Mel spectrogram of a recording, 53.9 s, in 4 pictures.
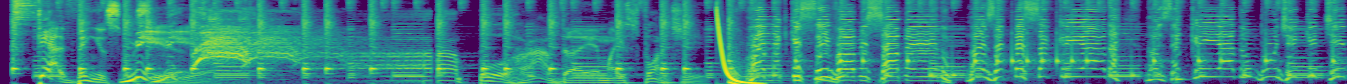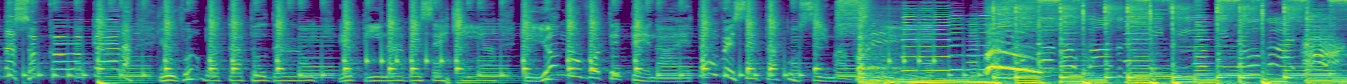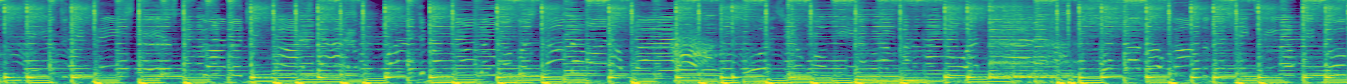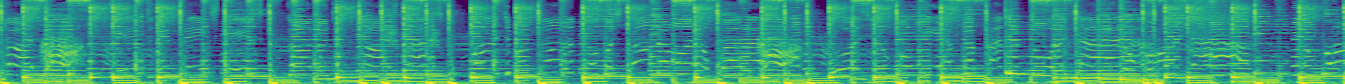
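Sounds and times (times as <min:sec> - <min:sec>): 
forro funk paredao music: 0:00.1 - 0:53.8.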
